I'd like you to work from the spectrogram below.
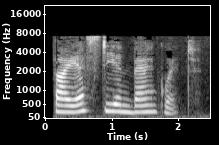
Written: Thyestean banquet

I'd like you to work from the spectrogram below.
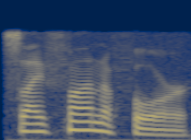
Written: siphonophore

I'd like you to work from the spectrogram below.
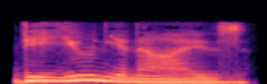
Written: deunionization

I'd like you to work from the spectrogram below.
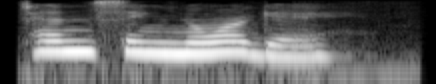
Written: Tenzing Norgay

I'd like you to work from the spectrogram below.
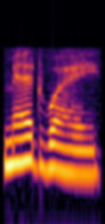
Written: Medway

